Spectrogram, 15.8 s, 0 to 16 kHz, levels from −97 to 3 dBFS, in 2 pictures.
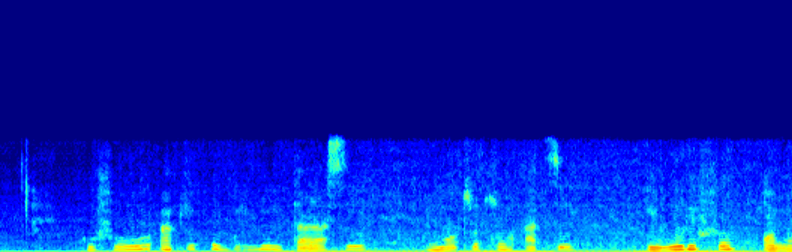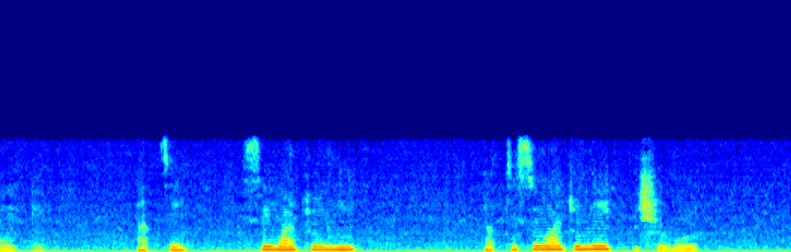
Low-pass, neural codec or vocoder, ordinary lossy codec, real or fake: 7.2 kHz; codec, 16 kHz, 4 kbps, FreqCodec, smaller model; MP3, 64 kbps; fake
